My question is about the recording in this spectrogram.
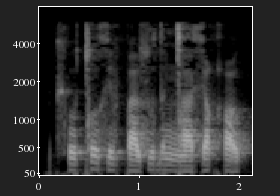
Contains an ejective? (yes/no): no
